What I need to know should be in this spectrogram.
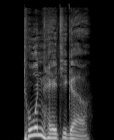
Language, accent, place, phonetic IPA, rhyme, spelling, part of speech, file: German, Germany, Berlin, [ˈtoːnˌhɛltɪɡɐ], -oːnhɛltɪɡɐ, tonhältiger, adjective, De-tonhältiger.ogg
- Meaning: 1. comparative degree of tonhältig 2. inflection of tonhältig: strong/mixed nominative masculine singular 3. inflection of tonhältig: strong genitive/dative feminine singular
